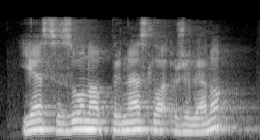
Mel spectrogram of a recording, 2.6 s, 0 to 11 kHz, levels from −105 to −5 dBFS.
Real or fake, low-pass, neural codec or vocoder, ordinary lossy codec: real; 7.2 kHz; none; MP3, 64 kbps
